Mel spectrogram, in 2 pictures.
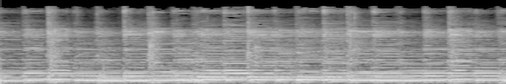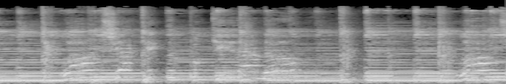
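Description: Acoustic guitar strummed steadily in chords, an instrumental passage of a song, with two brief gaps in the strumming in the second half.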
